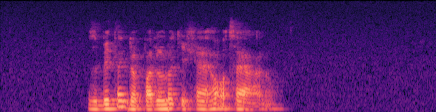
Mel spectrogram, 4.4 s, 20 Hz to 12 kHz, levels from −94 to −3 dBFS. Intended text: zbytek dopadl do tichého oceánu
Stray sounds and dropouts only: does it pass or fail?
pass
